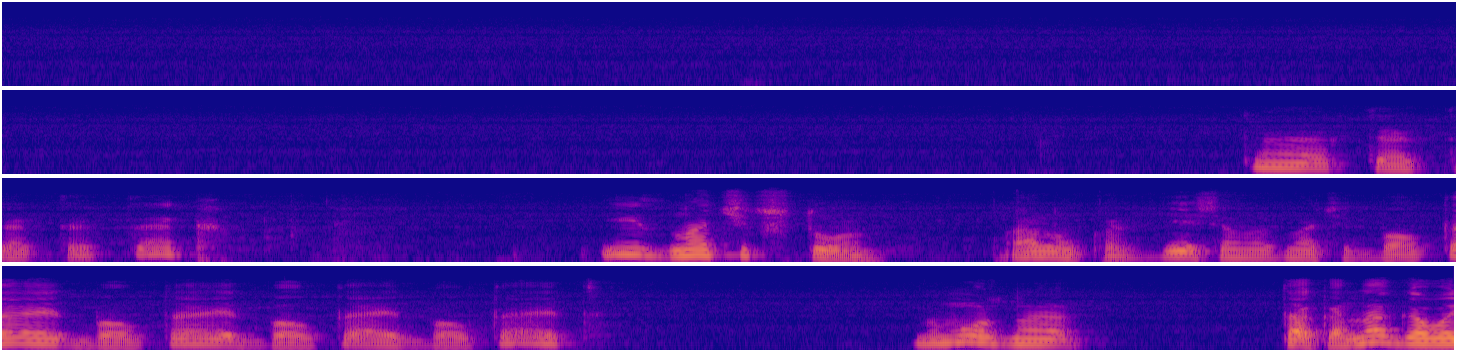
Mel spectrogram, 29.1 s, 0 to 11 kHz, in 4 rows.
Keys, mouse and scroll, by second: 19.8 click, 20.4-29.0 drag.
